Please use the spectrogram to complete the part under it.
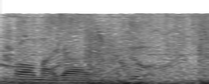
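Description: Gunfire clatters in rapid bursts.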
